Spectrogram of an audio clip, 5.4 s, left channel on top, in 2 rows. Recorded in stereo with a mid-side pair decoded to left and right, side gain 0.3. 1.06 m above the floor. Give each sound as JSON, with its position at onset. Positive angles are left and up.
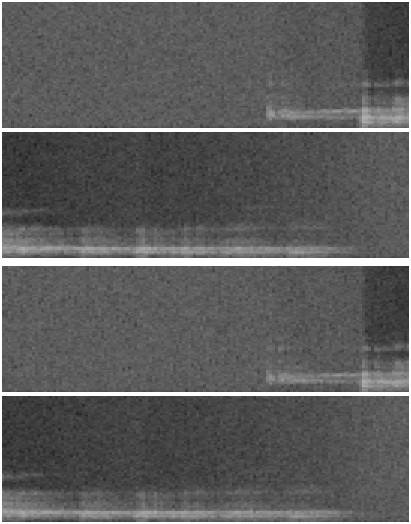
{"t": 1.8, "sound": "laughter", "azimuth_deg": 25, "distance_m": 9.0}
